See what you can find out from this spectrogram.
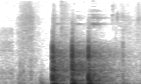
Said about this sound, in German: Klopf, klopf bitte nochmal auf Holz. Ich weiß nicht, ob das jetzt aufgenommen wurde, aber wir haben beide auf Holz geklopft, ganz ähm, doll.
